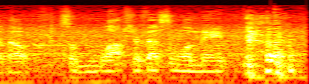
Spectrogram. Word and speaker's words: Maine: And it's not Maine like M-A-I-N. It's like state, M-A-I-N-E. E. The E is silent.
